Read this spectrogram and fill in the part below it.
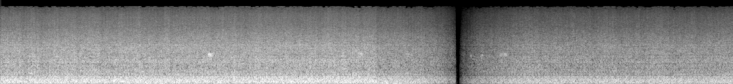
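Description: A propeller aircraft engine drones loudly and steadily.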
